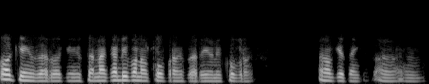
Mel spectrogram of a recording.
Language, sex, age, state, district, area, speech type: Tamil, male, 30-45, Tamil Nadu, Salem, urban, conversation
